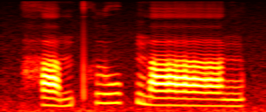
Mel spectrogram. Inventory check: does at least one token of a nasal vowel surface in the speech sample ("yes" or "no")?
no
